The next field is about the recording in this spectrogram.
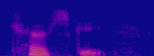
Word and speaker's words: Czerski: And if you want to look her up, because she's fascinating, her last name is spelled C-Z-E-R-S-K-I, Chersky.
